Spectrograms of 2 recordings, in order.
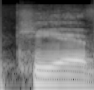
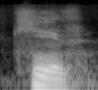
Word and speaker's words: Kyiv: The Russian is Kiev. It's Kyiv. Kyiv. Yeah. Kyiv.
